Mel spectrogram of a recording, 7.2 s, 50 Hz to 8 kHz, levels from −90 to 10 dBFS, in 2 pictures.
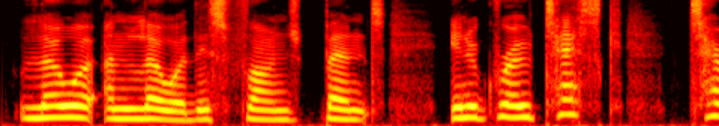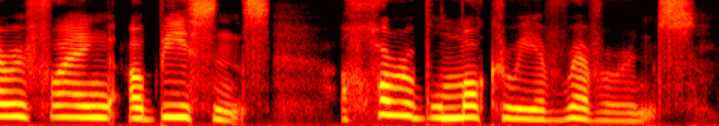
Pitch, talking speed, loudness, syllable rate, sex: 245 Hz, 125 wpm, -17 LUFS, 5.7 syllables/s, female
